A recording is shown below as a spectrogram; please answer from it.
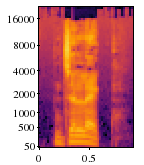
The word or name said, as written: jelek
